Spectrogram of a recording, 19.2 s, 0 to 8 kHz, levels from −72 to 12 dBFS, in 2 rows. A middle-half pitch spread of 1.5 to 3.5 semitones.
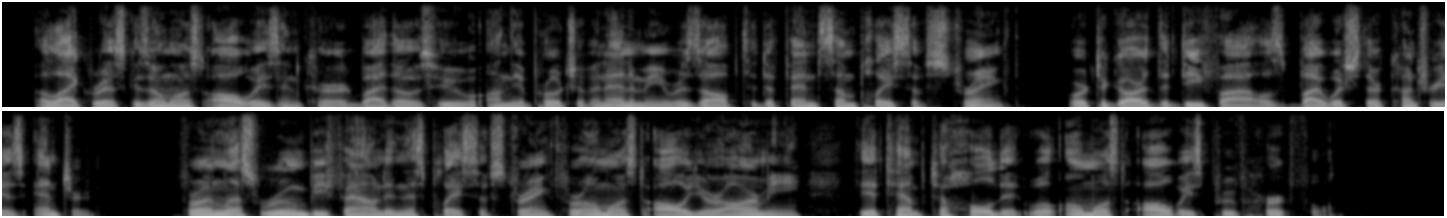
No: average, 4.3 semitones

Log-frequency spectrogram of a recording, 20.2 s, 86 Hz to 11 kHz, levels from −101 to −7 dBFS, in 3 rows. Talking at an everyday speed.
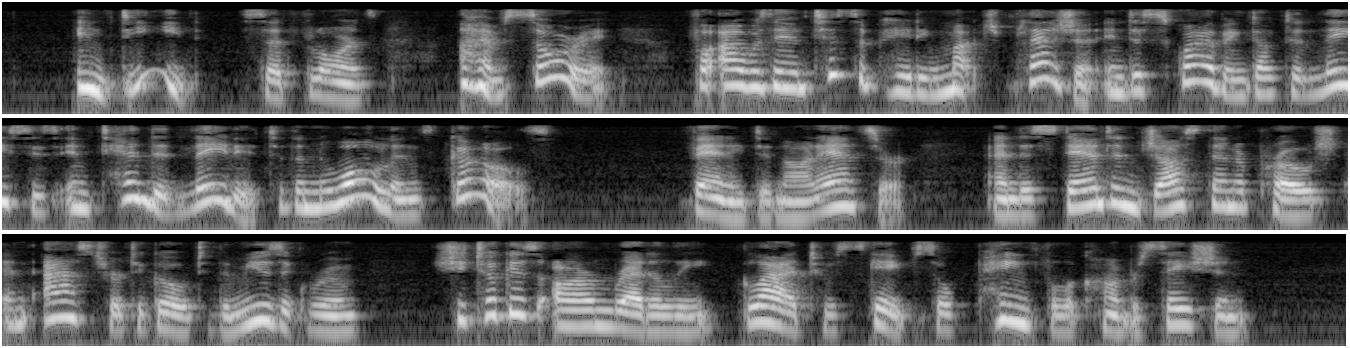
Yes: average, 160 wpm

